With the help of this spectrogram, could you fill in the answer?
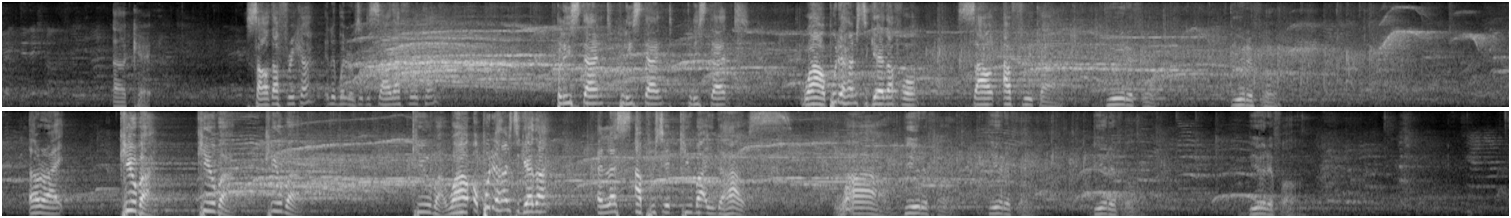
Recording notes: Preached at the International Sunday Service, Windhoek Namibia.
